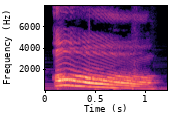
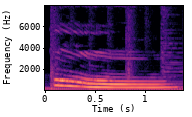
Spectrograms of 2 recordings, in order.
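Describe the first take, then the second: First: The sound is said in a happy voice. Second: The sound is said in a sad voice. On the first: "Can you say O in a happy voice?" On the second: "Can you say O in a sad voice?"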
